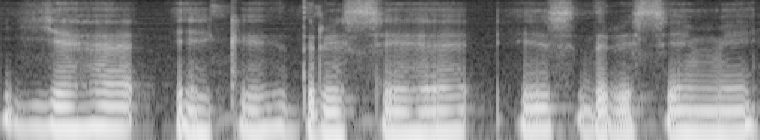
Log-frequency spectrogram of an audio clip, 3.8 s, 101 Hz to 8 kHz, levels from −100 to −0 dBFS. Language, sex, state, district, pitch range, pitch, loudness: Hindi, male, Uttar Pradesh, Muzaffarnagar, 125-145 Hz, 135 Hz, -17 LUFS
